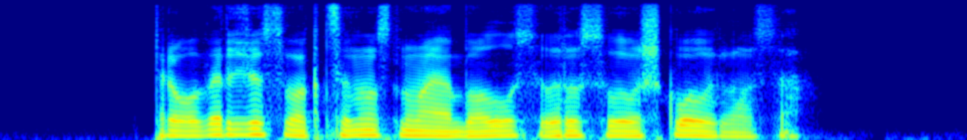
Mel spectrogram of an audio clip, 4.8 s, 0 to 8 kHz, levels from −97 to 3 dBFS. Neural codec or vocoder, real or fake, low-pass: codec, 16 kHz, 1 kbps, FunCodec, trained on Chinese and English, 50 frames a second; fake; 7.2 kHz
